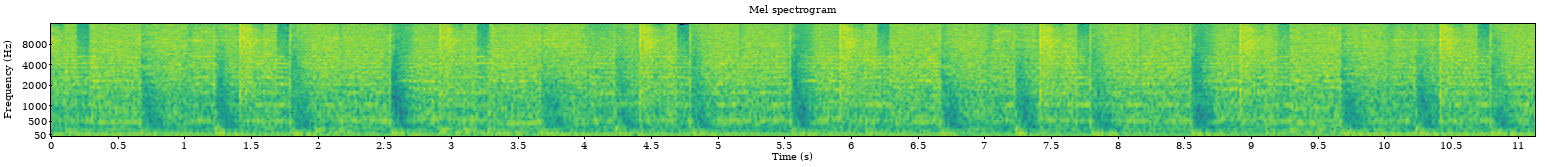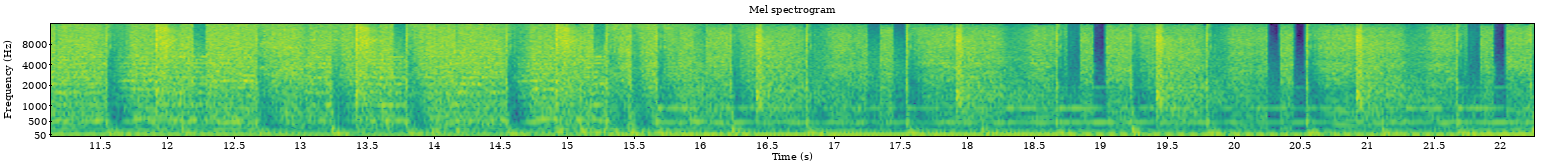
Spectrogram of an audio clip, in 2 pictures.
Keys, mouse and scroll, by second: 4.6 middle click, 6.3-7.5 middle drag, 8.1-9.5 drag, 8.9 0, 11.1 middle click, 12.6 Tab, 13.1 shift+a, 15.8 middle drag, 18.1 Tab, 20.1-21.2 drag, 21.5-22.2 drag.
